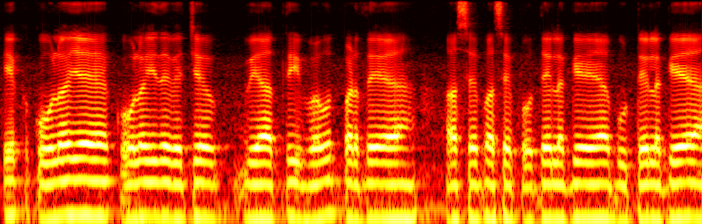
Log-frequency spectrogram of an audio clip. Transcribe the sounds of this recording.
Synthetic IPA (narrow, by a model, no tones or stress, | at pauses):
ɪ̰kːoːləiɛːkoːləiːd̪eːʋɪt͡ʃ | ʋɪjaːt̪iːbəʊt̪̚pəɽd̪eːɛː | əseːpəseːpoːd̪eːləɡːeːɛːbuːʈːeːləɡːeːɛː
